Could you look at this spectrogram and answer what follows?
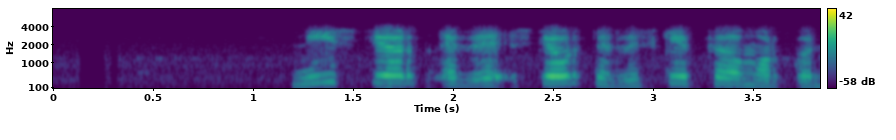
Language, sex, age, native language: Icelandic, female, 40-49, Icelandic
